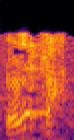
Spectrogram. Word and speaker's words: liquor: Now, for 3 points, L-I-Q-U-O-R is any alcoholic drink. Would you pronounce this word lipo? A, B, lipuru, C, liquor, or D, lipo? – Liquor. – Liquor is the answer.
